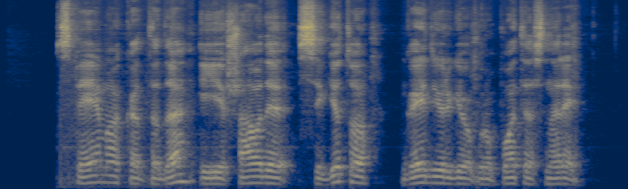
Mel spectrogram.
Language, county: Lithuanian, Telšiai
